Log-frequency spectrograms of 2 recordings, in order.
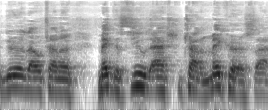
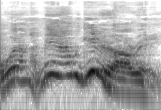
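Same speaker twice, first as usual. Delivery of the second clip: higher, puzzled snap out of a daze; startled; 9 semitones higher than usual. Retold or imitated. Zoned-out passenger realizing they have arrived, startled. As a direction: act startled, coming out of a zone-out. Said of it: "I kinda snapped out like".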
